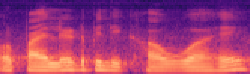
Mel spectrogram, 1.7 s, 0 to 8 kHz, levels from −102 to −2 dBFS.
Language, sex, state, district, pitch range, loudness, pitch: Hindi, male, Bihar, Kishanganj, 105-115 Hz, -22 LUFS, 110 Hz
